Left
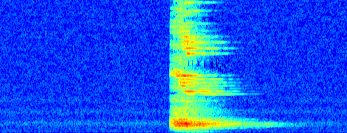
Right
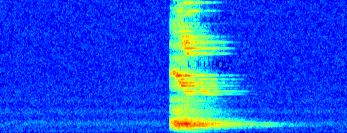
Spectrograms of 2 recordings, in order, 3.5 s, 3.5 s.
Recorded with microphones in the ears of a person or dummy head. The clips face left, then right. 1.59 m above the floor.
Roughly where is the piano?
Centre.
